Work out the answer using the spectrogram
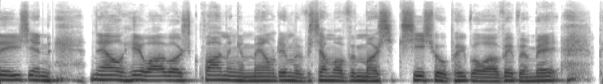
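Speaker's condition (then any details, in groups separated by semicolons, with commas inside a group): Cerebral palsy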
